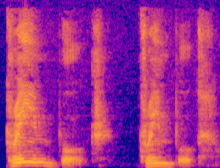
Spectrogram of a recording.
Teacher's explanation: Instead of saying green book, we say green book, green book. It's as if we had M at the end of green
